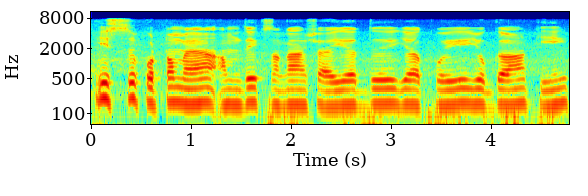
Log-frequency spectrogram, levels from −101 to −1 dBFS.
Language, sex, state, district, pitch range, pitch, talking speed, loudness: Hindi, female, Haryana, Jhajjar, 150-165 Hz, 155 Hz, 140 wpm, -17 LUFS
